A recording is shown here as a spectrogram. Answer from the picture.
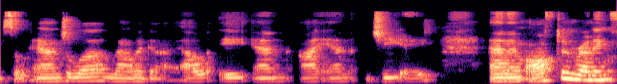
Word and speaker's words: Laninga: you, or Angela Laninga, but it's Laninga. That second N is silent.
